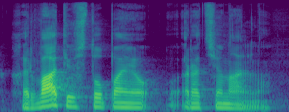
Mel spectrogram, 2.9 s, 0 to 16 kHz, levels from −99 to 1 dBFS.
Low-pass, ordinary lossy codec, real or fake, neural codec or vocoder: 14.4 kHz; none; real; none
